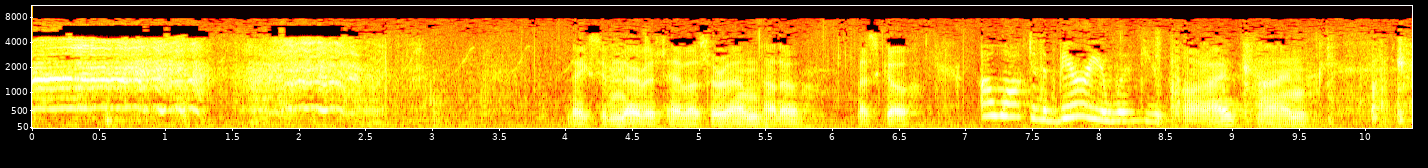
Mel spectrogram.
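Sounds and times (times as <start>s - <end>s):
colt with an injured nearly healed leg neighing: 0.0s - 3.0s
speech: 4.1s - 10.3s.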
